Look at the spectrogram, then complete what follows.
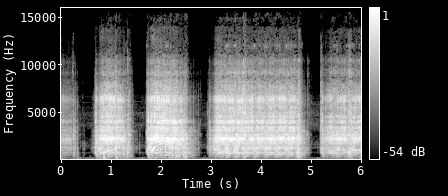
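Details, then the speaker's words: Hosim X07 RC truck on 2S 5200mAh pack, motor rotation initially reversed: bursts of high, gritty whirring each time the motor spins up; a screw is fouling the gears, causing grinding. "something's not sounding good yeah it definitely doesn't sound good this sounds terrible"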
